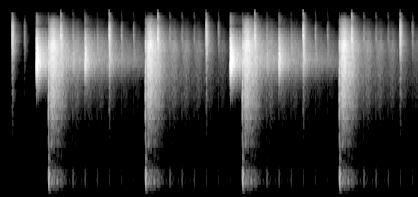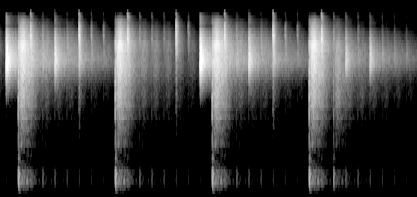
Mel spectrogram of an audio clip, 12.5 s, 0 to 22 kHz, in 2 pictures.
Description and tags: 165 bpm - Broken Beat - Backbeat
This is a small Construction kit - Lightly processed for control and use ... It´s based on these Broken Beat Sounds and Trip Hop Flavour - and a bit Jazzy from the choosen instruments ... 165 bpm - The Drumsamples are from a Roality free Libary ...
Backbeat, Beat, Broken, Construction, kit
